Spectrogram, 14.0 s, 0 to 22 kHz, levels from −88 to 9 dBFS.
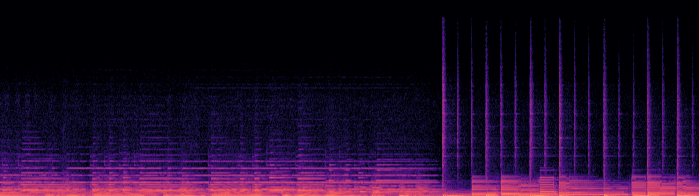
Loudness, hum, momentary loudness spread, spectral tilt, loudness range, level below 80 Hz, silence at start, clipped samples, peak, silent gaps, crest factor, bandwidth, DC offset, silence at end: -24 LUFS; none; 6 LU; -7.5 dB/octave; 2 LU; -28 dBFS; 0 s; under 0.1%; -4 dBFS; none; 18 dB; 14 kHz; under 0.1%; 0 s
